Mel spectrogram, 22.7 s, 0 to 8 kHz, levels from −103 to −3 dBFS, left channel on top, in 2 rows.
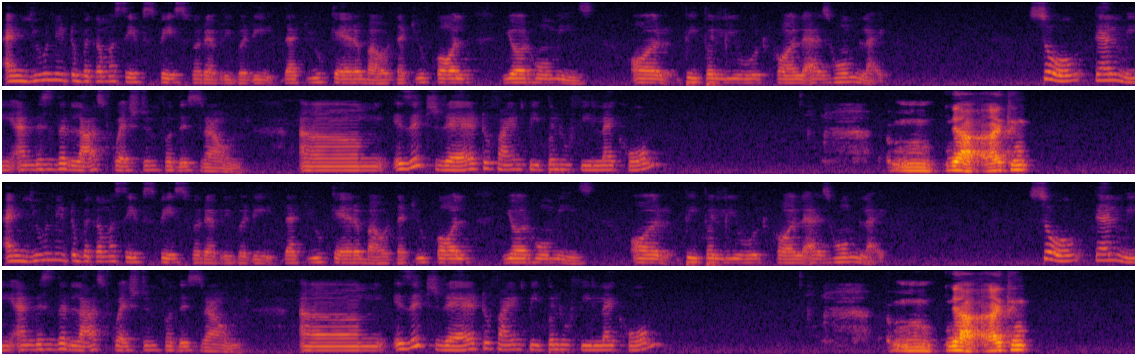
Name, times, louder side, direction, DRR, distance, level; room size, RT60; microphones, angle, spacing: voice 1, 0.0-4.7 5.0-5.9 6.3-8.8 10.3-13.8 14.3-17.9, left 1 dB, 10° left, 0.7 m, -42 dB
voice 2, 19.8-21.6, equal, 10° right, 1.1 m, -29 dB
5.3 x 2.2 x 2.9 m
head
